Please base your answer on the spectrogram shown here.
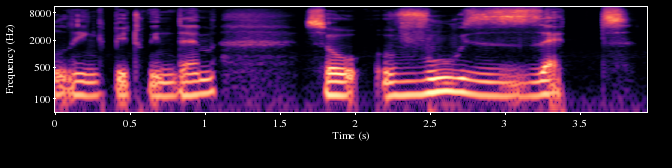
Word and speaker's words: êtes: Vous êtes, same thing here. Notice that final S is not pronounced.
